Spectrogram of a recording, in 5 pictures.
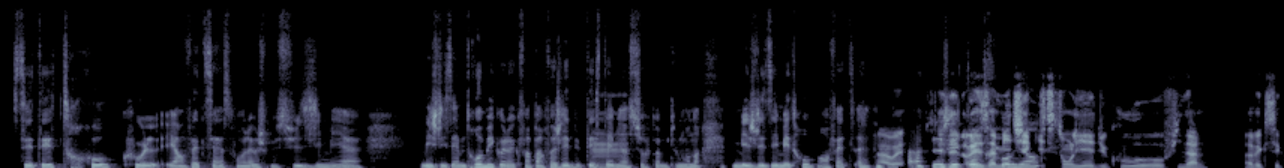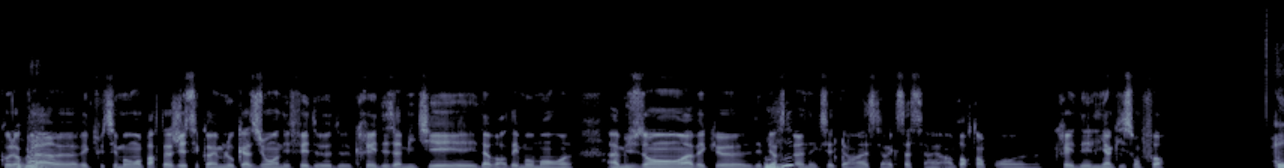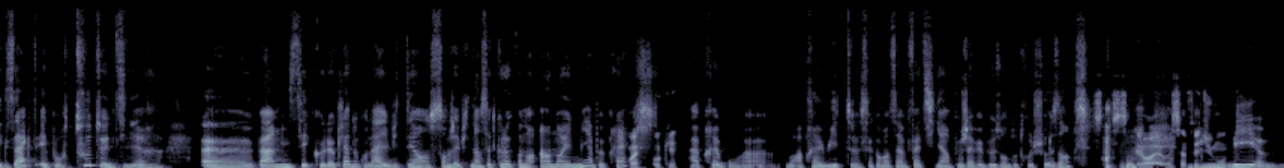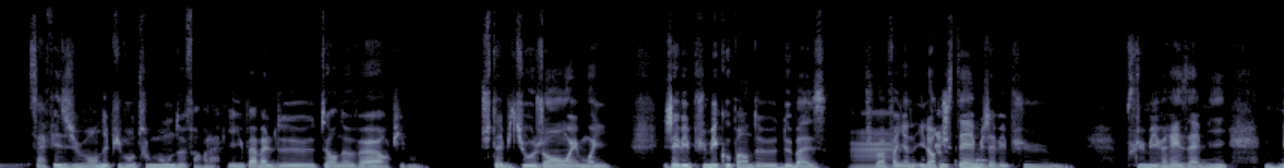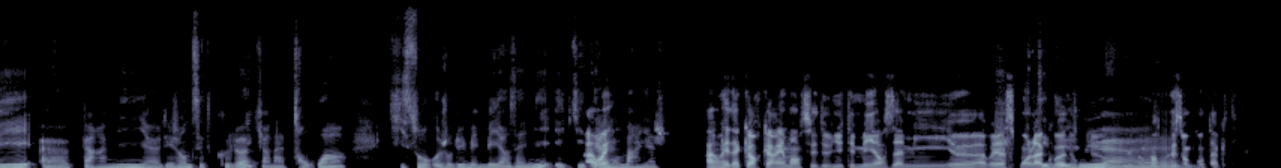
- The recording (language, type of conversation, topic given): French, podcast, Peux-tu me parler d’un moment où tu t’es senti vraiment connecté aux autres ?
- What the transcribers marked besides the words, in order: other background noise; chuckle; stressed: "tout"; tapping; chuckle; in English: "turn over"; stressed: "meilleurs"; drawn out: "heu"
